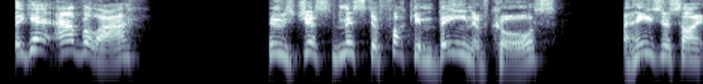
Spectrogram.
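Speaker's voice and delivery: ordinary delivery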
